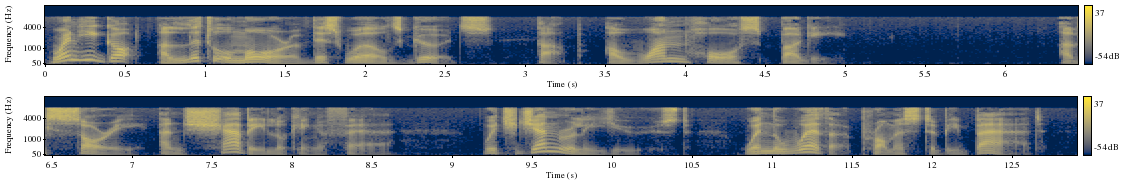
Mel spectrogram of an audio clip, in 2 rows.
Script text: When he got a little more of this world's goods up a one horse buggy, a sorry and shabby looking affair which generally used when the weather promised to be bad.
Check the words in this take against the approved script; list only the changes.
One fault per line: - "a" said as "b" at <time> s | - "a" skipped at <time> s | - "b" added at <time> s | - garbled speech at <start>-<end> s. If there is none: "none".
none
